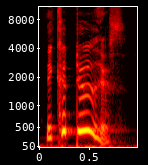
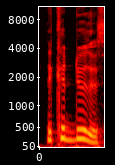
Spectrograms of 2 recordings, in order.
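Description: First: "do" jumps way up, thrilled; excited disbelief. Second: Said in the usual way. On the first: Retold or imitated. Retelling the late drive to viewers, suddenly thrilled and high. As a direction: voice leaps high on "they could do this".

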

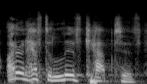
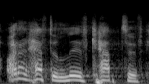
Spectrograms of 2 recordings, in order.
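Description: Both takes have the same delivery.

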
